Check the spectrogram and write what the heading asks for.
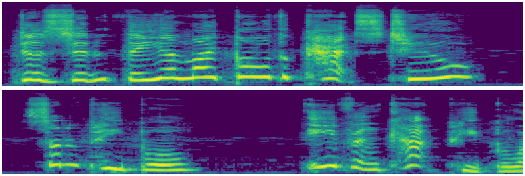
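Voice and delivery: Mercy character voice. Acted. Mercy reassuring worried Ishu, loud and confident. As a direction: reassure him with bold confidence.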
